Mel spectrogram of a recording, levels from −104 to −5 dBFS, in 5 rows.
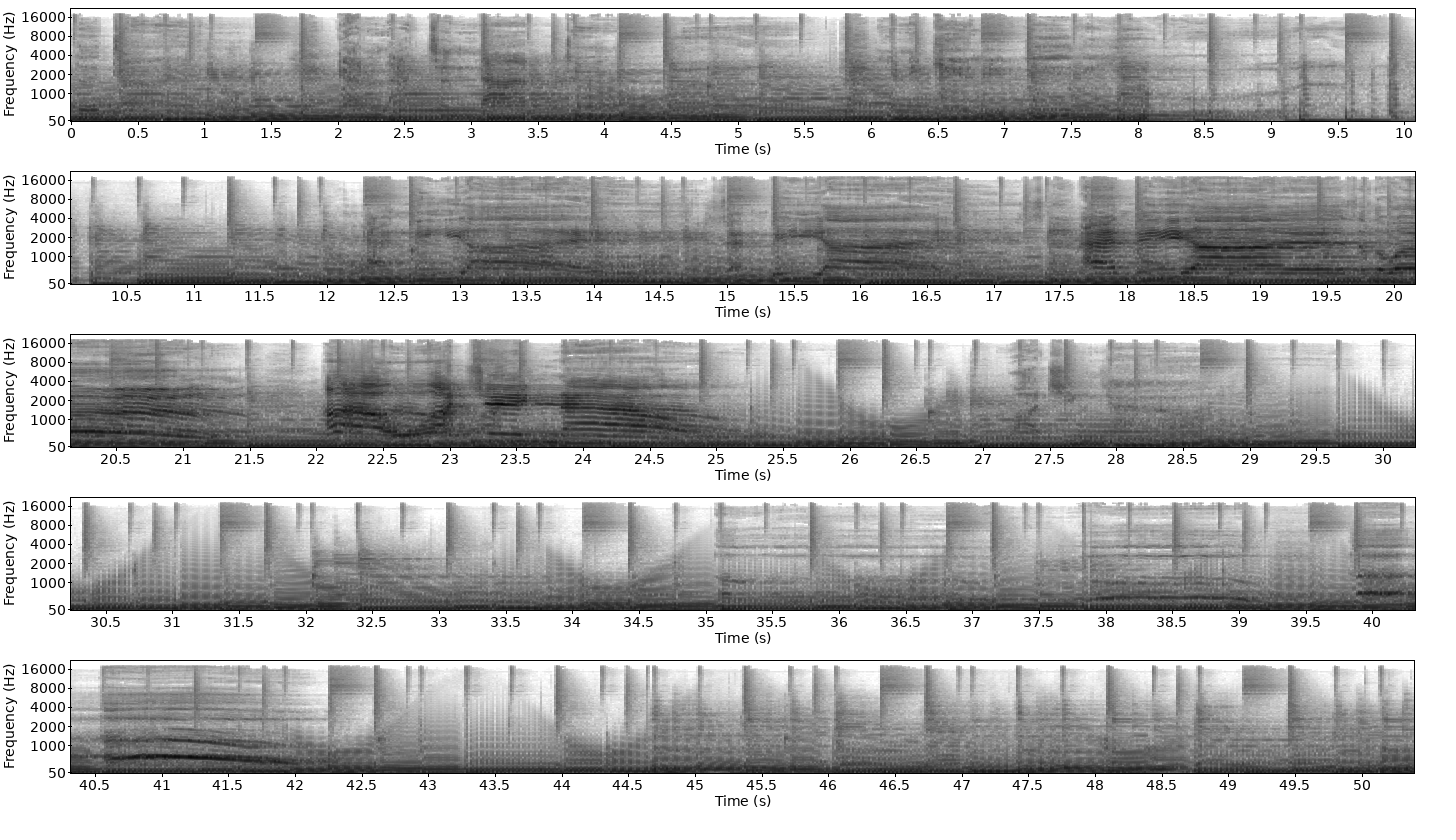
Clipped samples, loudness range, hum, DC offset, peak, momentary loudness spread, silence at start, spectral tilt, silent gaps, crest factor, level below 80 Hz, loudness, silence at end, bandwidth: under 0.1%; 8 LU; none; 0.4%; 0 dBFS; 9 LU; 0 s; -6 dB/octave; none; 18 dB; -28 dBFS; -20 LUFS; 0 s; 18 kHz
